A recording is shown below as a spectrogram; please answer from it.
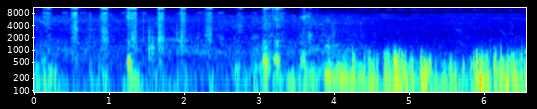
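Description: A farm animal making several short calls over rustling, with louder low rumbling and handling noise building in the second half.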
